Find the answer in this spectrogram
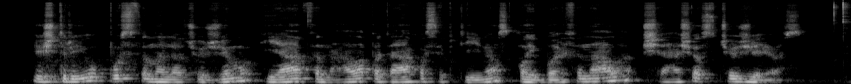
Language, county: Lithuanian, Vilnius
